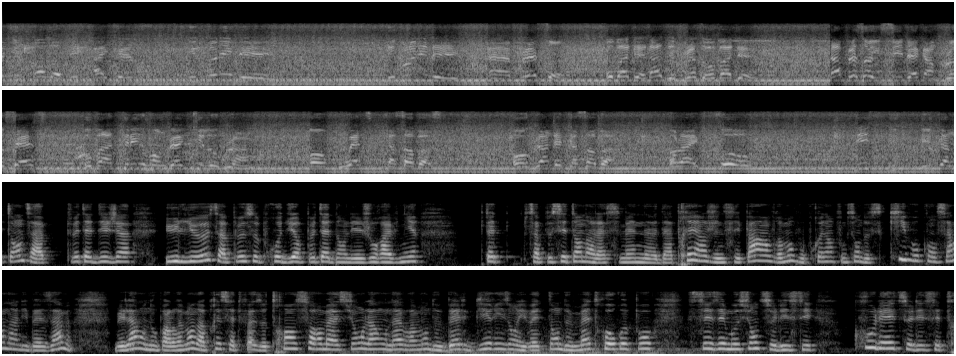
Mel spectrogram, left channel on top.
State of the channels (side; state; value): both; different; correlation 0.00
